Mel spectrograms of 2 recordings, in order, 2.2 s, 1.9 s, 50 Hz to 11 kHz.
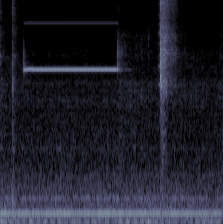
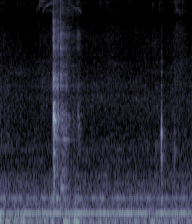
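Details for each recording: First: Midea induction cooktop under repair for unstable power and shutting off once boiling, 5 V regulator measuring 5.2 V: two clean, steady high power-on beeps about three seconds apart over a low fan hum, crisper than the earlier weak chime; normal. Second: Midea induction cooktop with flickering power: sharp ticks about a second apart over a low hum as power cuts in and out after pulling a filter capacitor beside the zener diode, found as the culprit.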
